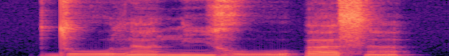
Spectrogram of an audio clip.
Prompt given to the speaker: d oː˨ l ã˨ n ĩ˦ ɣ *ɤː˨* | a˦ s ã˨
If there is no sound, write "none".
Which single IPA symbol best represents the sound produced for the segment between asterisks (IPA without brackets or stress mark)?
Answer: oː˨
